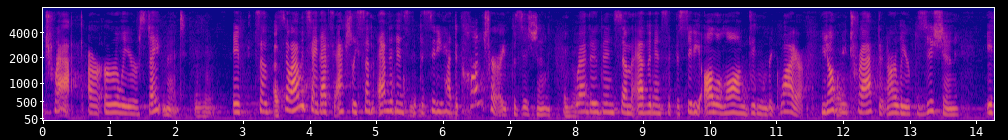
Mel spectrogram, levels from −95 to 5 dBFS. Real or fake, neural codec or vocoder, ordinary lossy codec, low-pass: fake; codec, 44.1 kHz, 3.4 kbps, Pupu-Codec; AAC, 48 kbps; 7.2 kHz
